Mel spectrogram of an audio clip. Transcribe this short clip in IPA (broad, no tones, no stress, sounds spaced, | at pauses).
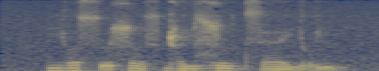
j o s ṵ ɬ oː s ɖ ɔ j ɮ u d s ɜː j o̰ j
